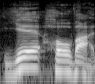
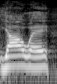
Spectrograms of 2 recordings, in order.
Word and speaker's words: Yehovah: Unequivocal that this rabbi is saying the name is Yehovah, not Yahweh, not Yahuwah, though you don't find that in Jewish sources, not at least that I found, but that it's Yehovah, Shva, Cholam, Kamatz.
